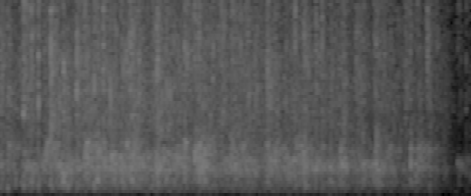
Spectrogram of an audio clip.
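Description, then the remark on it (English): An audience at a Faith Bible Church service applauds steadily for several seconds, a dense, bright wash of many hands clapping at once that holds fairly loud before easing off slightly at the end. “You guys, clap for Taylor, please.”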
